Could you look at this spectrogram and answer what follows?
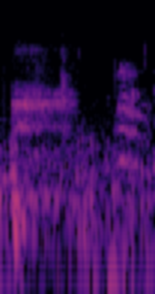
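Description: A kitten gives a couple of short, faint meows indoors, two quick calls separated by a brief pause, quiet and close.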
